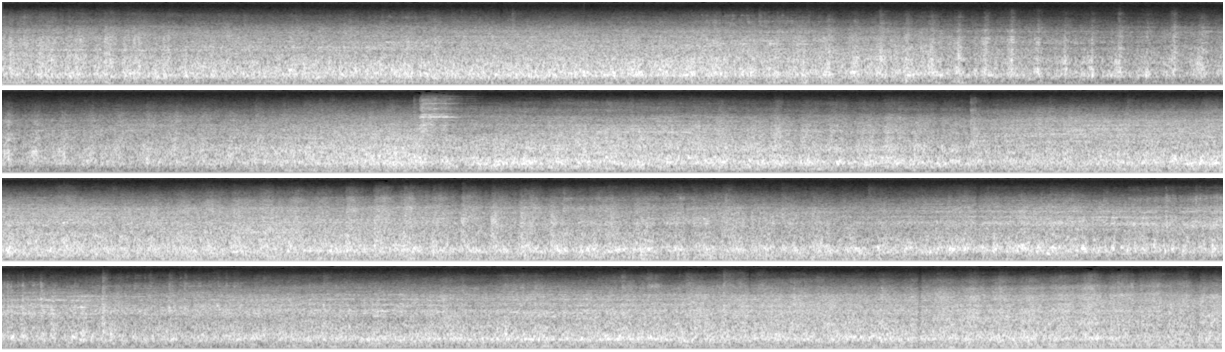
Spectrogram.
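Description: Freight train cars, loaded flatcars then double-stack container well cars, rolling steadily past at speed, their wheels clicking rhythmically over the rail joints. A brief sharp high sound cuts through about eleven seconds in.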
